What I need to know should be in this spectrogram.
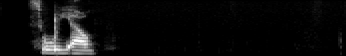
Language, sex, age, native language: Icelandic, male, 9, Icelandic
